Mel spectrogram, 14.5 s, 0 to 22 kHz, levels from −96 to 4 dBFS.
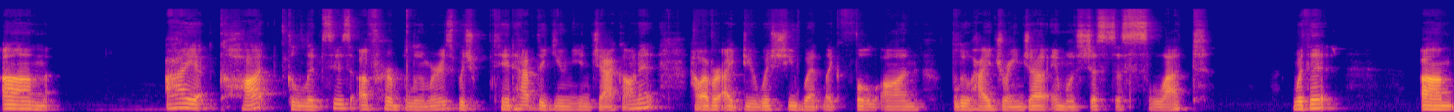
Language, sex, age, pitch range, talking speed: English, male, 20-39, 105-130 Hz, 135 wpm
